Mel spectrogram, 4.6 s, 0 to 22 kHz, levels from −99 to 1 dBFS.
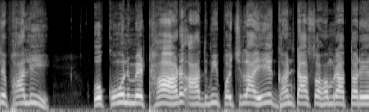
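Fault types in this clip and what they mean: Listening through the speech, nothing stood out as a fault of any kind.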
